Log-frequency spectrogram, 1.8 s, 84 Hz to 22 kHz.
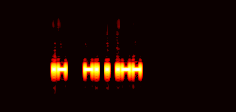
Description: Morse code, heard as a keyed tone, about 58 wpm, 700 Hz. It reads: A NEW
